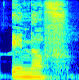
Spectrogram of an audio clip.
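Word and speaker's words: enough: यहां पे ओ है यहां पे हमें ओ का उच्चारण नहीं करना ओ हमारा साइलेंट रहेगा कहने का मतलब इंग्लिश में कई शब्द ऐसे होते हैं जिनमें कुछ अक्षर साइलेंट रहते हैं यानी उनका उच्चारण नहीं करना होता तो मीनिंग क्या बनी इनफ इनफ इनफ का मतलब होता है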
